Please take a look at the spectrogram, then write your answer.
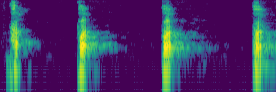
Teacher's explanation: when I pronounce these three sounds with aspiration, this normal voiceless P becomes little bit stronger and aspirated, and that is gradually moving towards Marathi F, but not exactly Marathi F. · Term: aspirated sounds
